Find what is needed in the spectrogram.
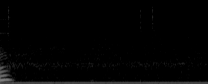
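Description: A few faint computer mouse clicks about one and a half seconds in, over a low steady hum.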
